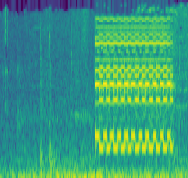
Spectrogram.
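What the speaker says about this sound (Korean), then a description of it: "전화를 받아보겠습니다." A telephone rings once on a Korean stock-market call-in radio show, a loud trilling electronic burst lasting about a second after quiet studio background.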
